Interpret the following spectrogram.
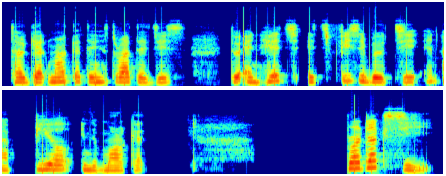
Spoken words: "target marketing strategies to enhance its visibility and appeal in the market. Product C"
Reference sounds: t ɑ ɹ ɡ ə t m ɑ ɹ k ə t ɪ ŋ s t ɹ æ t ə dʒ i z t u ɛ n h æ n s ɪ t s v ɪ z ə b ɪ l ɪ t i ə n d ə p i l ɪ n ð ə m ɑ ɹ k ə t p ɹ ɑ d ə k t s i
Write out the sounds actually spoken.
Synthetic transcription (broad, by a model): t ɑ ɹ ɡ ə t m ɑ ɹ k ə t ɪ ŋ s t ɹ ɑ t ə dʒ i s t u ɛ n h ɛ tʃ ɪ t s f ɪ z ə b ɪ l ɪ t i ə n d ə p i l ɪ n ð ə m ɑ ɹ k ə t p ɹ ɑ d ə k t s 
